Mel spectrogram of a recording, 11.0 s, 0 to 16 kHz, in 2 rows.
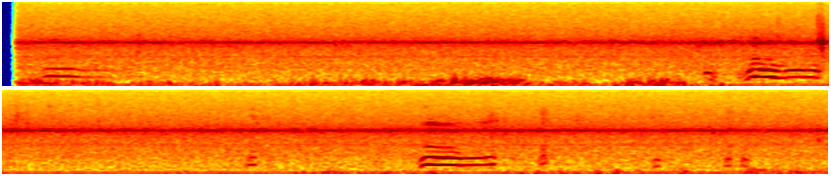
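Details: Male Eurasian eagle-owl at the nest on 29 January 2014, evening between 17:45 and 18:10, preparing the nest for inspection before a prey handover: two low, hollow calls several seconds apart, each level then bending upward, over a steady high electronic whine.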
